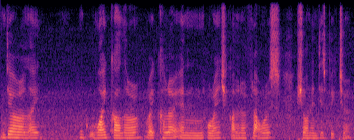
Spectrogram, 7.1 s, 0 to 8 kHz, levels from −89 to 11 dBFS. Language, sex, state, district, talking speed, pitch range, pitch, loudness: English, male, Nagaland, Dimapur, 125 wpm, 140-150 Hz, 145 Hz, -20 LUFS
